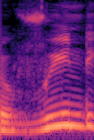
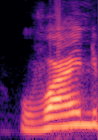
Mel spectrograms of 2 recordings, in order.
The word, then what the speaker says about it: wind: तो W का वह हो जाएगा, IND है तो इसका उच्चारण विंड के रूप में करेंगे, ठीक है। विंड, WIND, विंड। वाइंड भी बहुत लोग पढ़ लेते हैं, लेकिन विंड पढ़ना जो है सही है, ठीक है जी।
